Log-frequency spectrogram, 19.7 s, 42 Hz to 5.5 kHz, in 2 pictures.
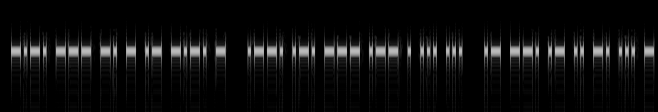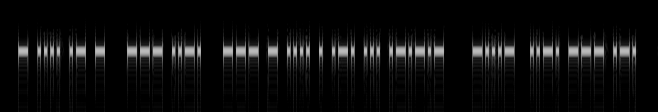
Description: Morse code, heard as a keyed tone, about 25 wpm, 600 Hz. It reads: CONTACT PROWESS AGAINST THAT OF OTHERS. <BT> FOR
